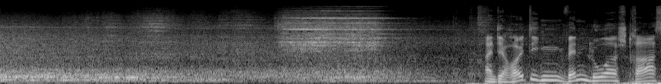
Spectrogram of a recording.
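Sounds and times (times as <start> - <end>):
train rumbling past: 0.0 - 6.3
train wheels high metallic squeal: 1.0 - 4.9
speech: 4.8 - 6.6.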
